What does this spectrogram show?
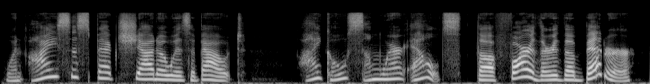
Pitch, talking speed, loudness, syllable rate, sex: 235 Hz, 130 wpm, -16 LUFS, 4.2 syllables/s, female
